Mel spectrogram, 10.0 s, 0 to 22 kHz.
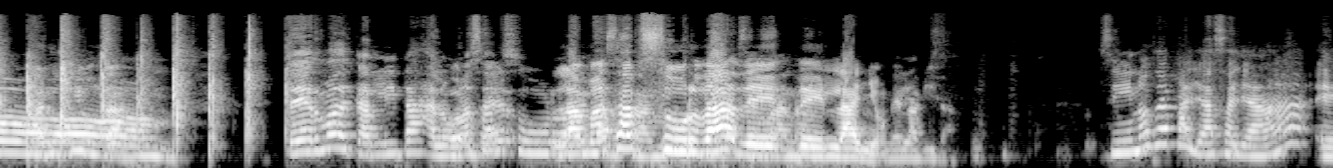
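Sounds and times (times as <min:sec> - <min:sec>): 
steady rhythmic clapping: 0:00.0 - 0:02.6
speech: 0:02.6 - 0:07.2, 0:08.3 - 0:09.9.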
